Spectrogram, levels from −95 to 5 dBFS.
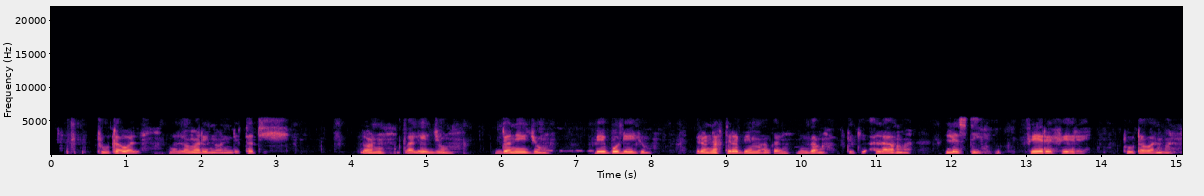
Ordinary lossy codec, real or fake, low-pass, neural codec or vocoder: AAC, 48 kbps; fake; 5.4 kHz; vocoder, 44.1 kHz, 128 mel bands, Pupu-Vocoder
